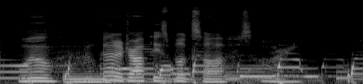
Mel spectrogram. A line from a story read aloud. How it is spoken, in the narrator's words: Lincoln said in a bashful tone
